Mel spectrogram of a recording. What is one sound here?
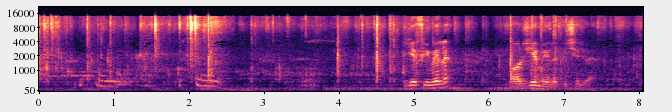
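Pigeons coo close by in low, rolling calls.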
